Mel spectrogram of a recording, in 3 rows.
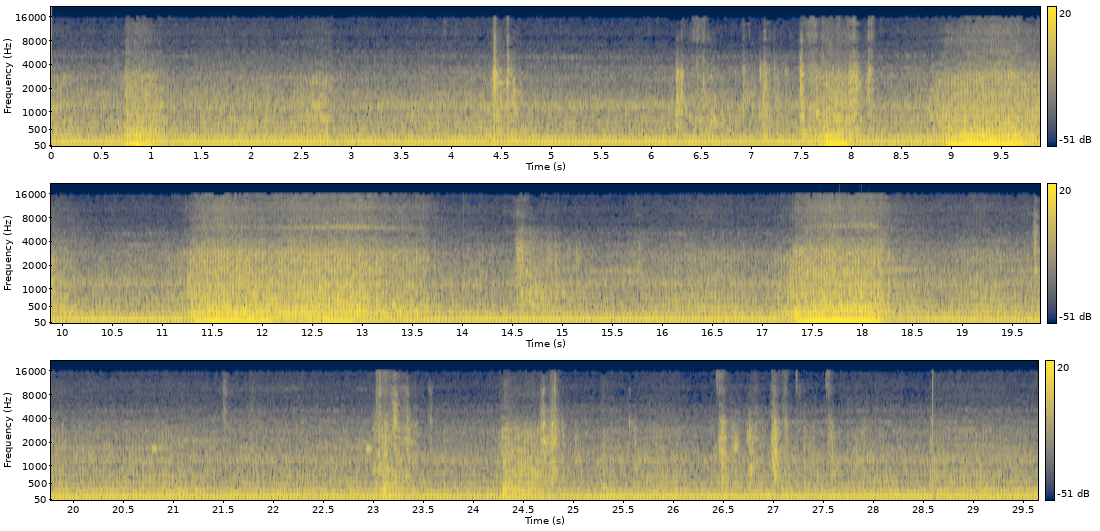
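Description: John Deere 1410D forwarder's 6.8-litre diesel engine running steadily, the old loud version without Eco3. Over it come sharp knocks and a few louder rumbling bursts of a second or so, the loudest about two-thirds of the way through, as the crane handles logs.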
